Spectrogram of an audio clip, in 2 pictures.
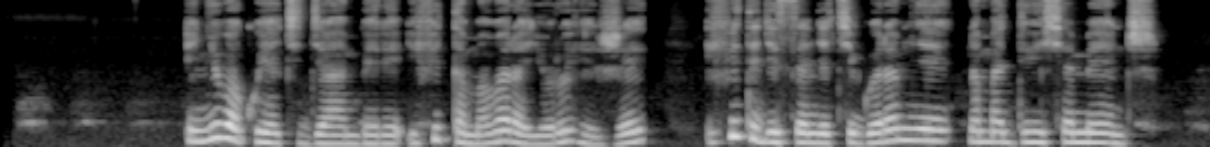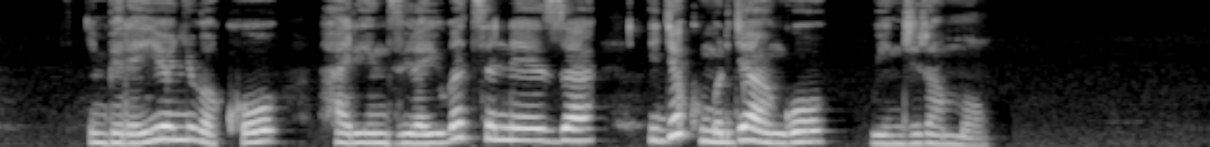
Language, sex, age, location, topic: Kinyarwanda, female, 18-24, Kigali, health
